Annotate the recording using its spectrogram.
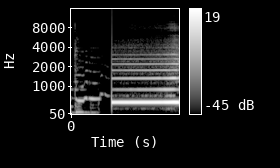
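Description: Background music: one track fades out, and after a brief gap a flute comes in suddenly a little under a second in, holding one long steady note.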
